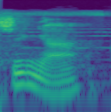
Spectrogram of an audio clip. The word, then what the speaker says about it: Singha: Di situ menceritakan ada kerajaan Kanjuruan yang di era itu pendirinya Dewa Singa, tulisannya Singha tapi bacanya Dewa Singa.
